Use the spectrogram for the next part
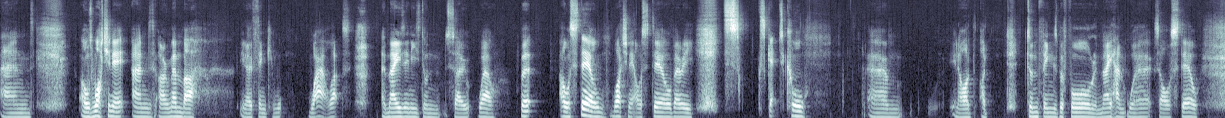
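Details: Adult man, a recovering stammerer who has completed the Starfish stammering course, speaking with stuttering (stammering).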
